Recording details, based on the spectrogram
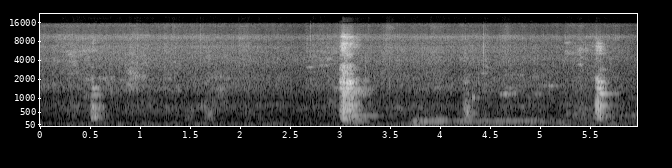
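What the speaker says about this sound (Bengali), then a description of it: "টমেটো বাটা এটাও নেড়ে চেড়ে দু মিনিট মিশিয়ে নেবো" Tomato paste stirred and fried in a pan for a Bengali moong dal with banana flower, quiet sizzling broken by scattered spatula scrapes and a few sharp clacks.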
